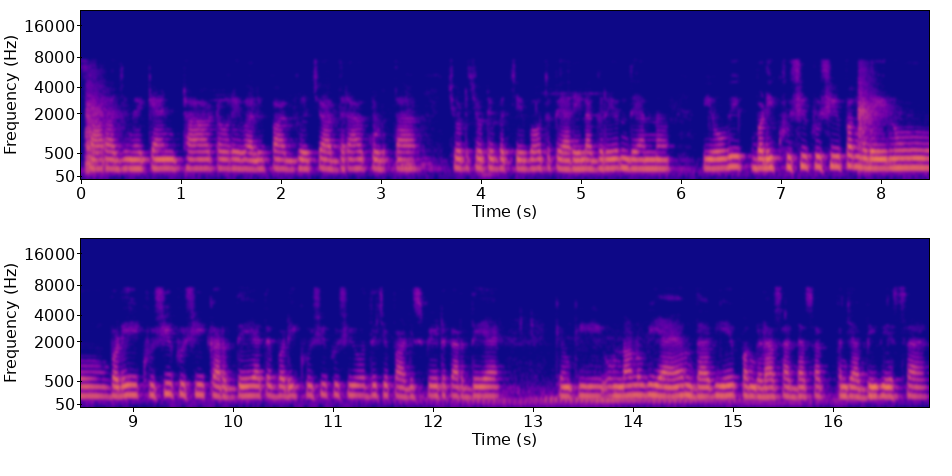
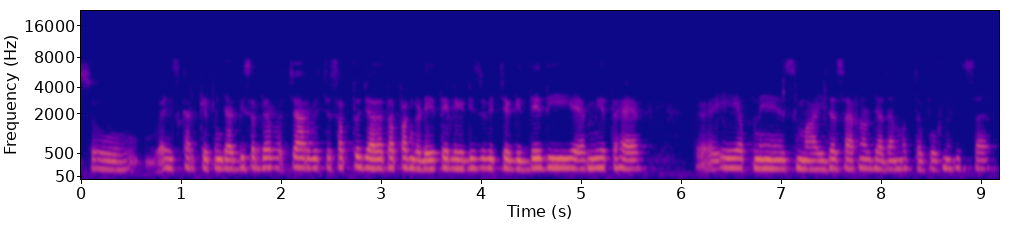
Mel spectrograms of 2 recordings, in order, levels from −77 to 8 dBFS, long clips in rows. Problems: constant background noise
